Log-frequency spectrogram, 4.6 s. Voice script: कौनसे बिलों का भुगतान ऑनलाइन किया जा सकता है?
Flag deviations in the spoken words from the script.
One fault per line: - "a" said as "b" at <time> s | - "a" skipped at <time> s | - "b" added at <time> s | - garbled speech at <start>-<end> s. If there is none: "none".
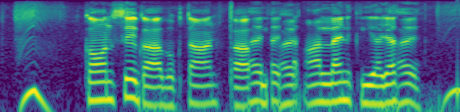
- "बिलों" skipped at 1.4 s
- garbled speech at 2.4-3.0 s
- "सकता" skipped at 4.0 s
